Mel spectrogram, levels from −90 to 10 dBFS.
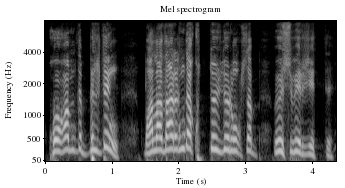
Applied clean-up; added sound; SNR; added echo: none; none; none; none.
